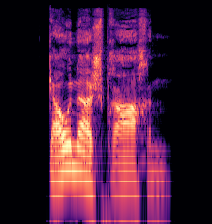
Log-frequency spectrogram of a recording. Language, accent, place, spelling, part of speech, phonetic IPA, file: German, Germany, Berlin, Gaunersprachen, noun, [ˈɡaʊ̯nɐˌʃpʁaːxn̩], De-Gaunersprachen.ogg
- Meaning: plural of Gaunersprache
